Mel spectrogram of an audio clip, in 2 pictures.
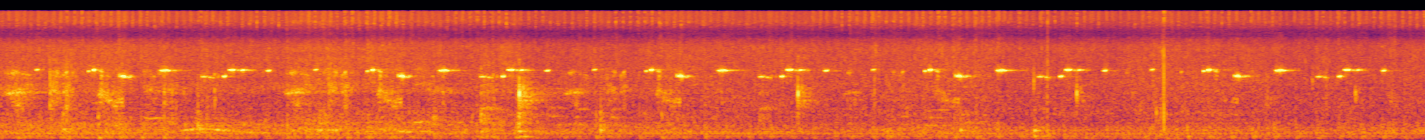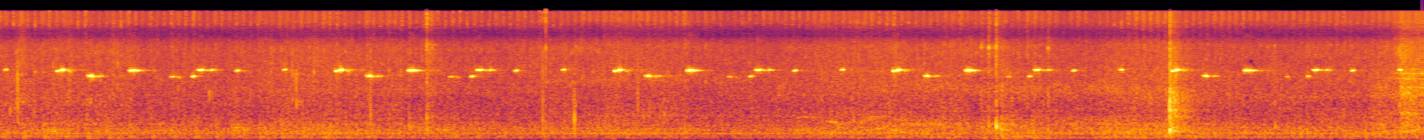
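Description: A steady series of short, high-pitched chirps, about two or three a second, alternating between two close pitches. Near the end there is one sharp click.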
